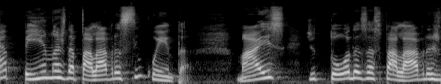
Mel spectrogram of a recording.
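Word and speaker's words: cinquenta: Agora você vai observar que a pronúncia é a mesma. Eu pronunciava antes 50 com o trema. E agora eu pronuncio 50 sem o trema, porque antes o trema servia para marcar a pronúncia do u.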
